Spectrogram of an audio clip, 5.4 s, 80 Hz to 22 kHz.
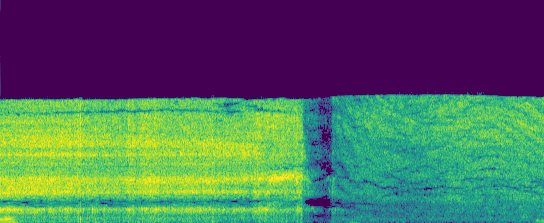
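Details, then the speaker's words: Dental implant site drilling into healed bone-grafted jaw after extraction of a failed root canal tooth, under local numbing, 5 mm diameter, 13 mm deep: steady high-pitched drill whine with water spray, stopping abruptly, then softer suction-like hiss. "Start placing the implant. About a 5 millimeter diameter. Lots of water. Placing a little hole here."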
